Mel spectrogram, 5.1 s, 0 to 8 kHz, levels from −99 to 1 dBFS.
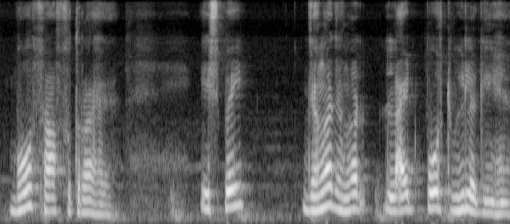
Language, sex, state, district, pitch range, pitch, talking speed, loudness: Hindi, female, Uttar Pradesh, Jalaun, 175-215 Hz, 190 Hz, 130 wpm, -18 LUFS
